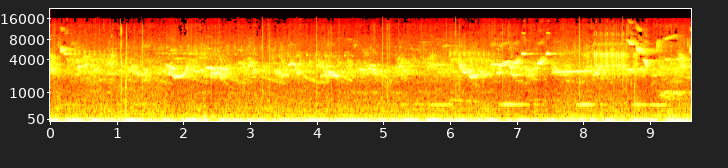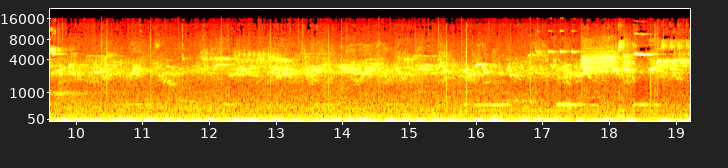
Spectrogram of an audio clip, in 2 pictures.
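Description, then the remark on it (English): Many birds chirp and tweet continuously in an outdoor park, a dense, steady chorus of overlapping calls with a faint low hum underneath and no talking. “Much as I love walking around the park listening to birds and crap”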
